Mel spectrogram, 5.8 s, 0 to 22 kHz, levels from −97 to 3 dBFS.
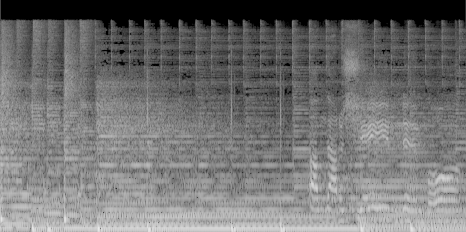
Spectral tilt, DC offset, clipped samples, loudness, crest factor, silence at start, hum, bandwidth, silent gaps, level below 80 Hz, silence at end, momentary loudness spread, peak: -5.5 dB/octave; under 0.1%; under 0.1%; -17 LUFS; 14 dB; 0 s; none; 15.5 kHz; none; -18 dBFS; 0 s; 2 LU; 0 dBFS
